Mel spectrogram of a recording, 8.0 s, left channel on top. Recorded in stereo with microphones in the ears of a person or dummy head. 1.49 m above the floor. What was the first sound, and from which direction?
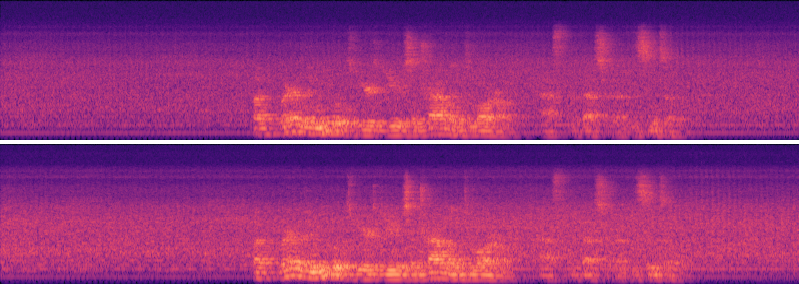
A man speaking, 25° right (ahead or behind).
